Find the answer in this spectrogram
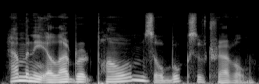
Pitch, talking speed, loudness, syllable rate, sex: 120 Hz, 185 wpm, -16 LUFS, 5.9 syllables/s, male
